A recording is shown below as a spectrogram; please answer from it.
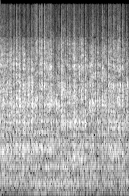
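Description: A steady, loud hiss of spray foam from an aerosol can, continuous for a few seconds with a slightly sputtering texture, filling a floral arrangement.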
